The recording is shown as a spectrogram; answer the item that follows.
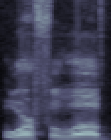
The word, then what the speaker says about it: Orfalea: It's actually Orfalea, but Orfalea. Orfalea, Orfalea. It's basically the one pronunciation that it is, or the one that looks like it's least correct is actually the correct one.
